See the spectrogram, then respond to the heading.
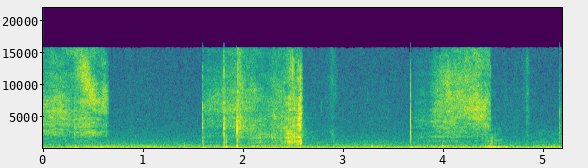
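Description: Fingertips and long nails rub and scratch across the surface of a glossy magazine page printed with a portrait photo, held up close. Soft, bright papery swishes come in waves, broken by a few sharper taps and scrapes over a low, quiet rumble.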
